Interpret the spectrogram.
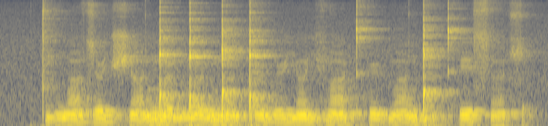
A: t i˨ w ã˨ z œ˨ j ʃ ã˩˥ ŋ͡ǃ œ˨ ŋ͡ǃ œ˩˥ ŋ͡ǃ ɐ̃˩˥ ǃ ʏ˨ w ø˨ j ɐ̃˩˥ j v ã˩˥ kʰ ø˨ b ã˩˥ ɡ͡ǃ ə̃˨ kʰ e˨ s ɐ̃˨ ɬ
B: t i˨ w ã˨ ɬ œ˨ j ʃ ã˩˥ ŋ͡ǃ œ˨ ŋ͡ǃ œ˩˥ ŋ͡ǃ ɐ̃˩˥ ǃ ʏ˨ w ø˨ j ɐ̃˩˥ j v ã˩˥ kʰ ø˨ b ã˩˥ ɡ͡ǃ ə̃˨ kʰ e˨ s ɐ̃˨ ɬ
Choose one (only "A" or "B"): A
